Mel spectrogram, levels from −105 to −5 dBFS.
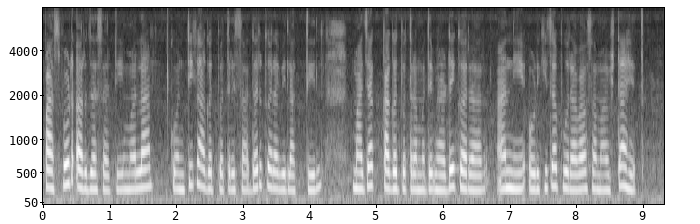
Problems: none marked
